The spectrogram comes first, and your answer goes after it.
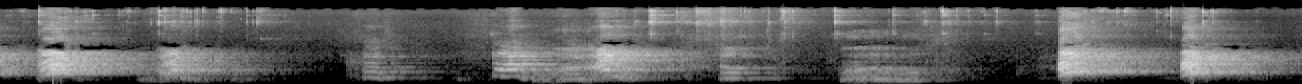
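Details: Blacky, a Great Dane puppy, barks during play with a toy dog: clusters of sharp barks separated by short pauses and softer growling yips, with a person speaking faintly in the background.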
